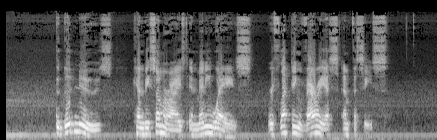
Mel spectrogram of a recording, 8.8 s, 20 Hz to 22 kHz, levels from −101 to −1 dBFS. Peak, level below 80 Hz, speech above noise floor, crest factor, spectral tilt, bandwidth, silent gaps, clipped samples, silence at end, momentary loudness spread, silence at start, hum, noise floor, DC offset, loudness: 0 dBFS; -44 dBFS; 29 dB; 12 dB; -6 dB/octave; 16.5 kHz; none; under 0.1%; 1.05 s; 18 LU; 0.15 s; none; -40 dBFS; under 0.1%; -12 LUFS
